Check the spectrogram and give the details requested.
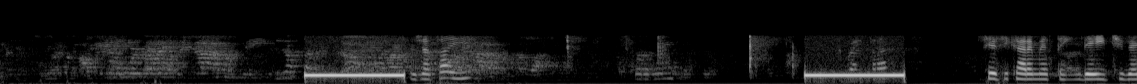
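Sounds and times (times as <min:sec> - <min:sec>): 
telephone busy signal: 0:03.1 - 0:04.1, 0:08.1 - 0:09.1
speech: 0:04.2 - 0:04.9, 0:09.9 - 0:11.3.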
